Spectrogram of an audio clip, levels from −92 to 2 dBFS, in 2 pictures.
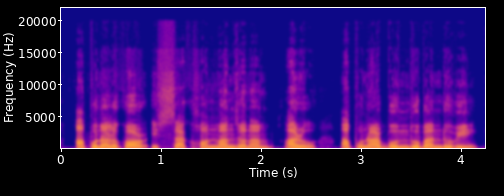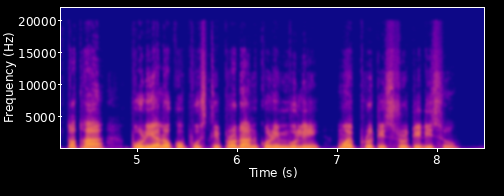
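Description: From start to finish, the speech has passed through Opus voice compression run at a low rate, which fits roughly 16 kbps in hybrid mode: a linear-prediction coder carries the band below 8 kHz while a transform layer covers the range above, up to about 21.9 kHz. With so few bits, the excitation is coded coarsely, so the voice sounds plainly hoarse and slightly robotic.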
